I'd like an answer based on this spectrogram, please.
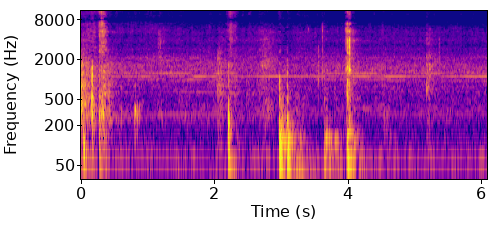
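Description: Handling noise from a motorized-bicycle kit engine being lifted out of its cardboard box and set down on a workbench: a few separate knocks and rustles, the sharpest right at the start.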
